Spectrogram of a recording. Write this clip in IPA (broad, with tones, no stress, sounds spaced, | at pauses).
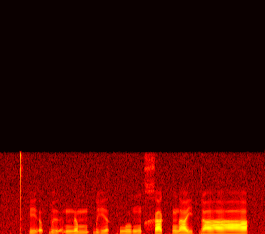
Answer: t̪ʰ ḭ˧˨ ə̯ ɓ ɨ̰˧˨ ə̯ n ə˨˦ m ɓ i˧ ə̯ k w u˨˦ ŋ x a˦˥ k̚ n a˧ j ɗ aː˨˦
